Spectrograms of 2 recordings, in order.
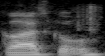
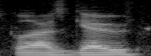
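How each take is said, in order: First: The last syllable does not rhyme with 'cow'. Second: The last syllable rhymes with 'cow'. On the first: The speaker calls it right. "but it's just Glasgow" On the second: The speaker calls it wrong. "the last three letters of Glasgow are GOW, so it gets mispronounced Glasgow"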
